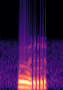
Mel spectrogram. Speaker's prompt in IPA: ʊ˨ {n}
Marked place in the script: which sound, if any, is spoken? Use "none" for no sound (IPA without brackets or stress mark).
r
